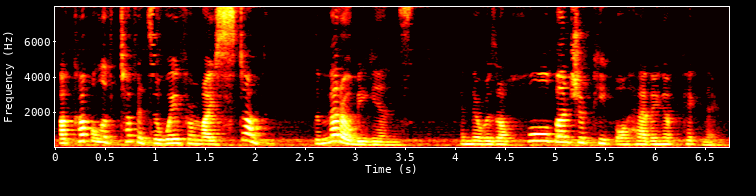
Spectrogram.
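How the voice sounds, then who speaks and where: A woman's voice: medium pitch, sing-song, moderate pace, a bit bright, reverberant, a little hiss or hum, rough recording. A woman voicing a polite, earnest male cricket who tells his adventure in a mild, chatty way, in a children's story. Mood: confessing.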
